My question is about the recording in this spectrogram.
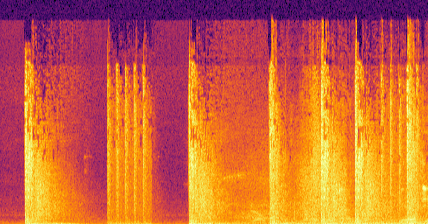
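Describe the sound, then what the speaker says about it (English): Bombs detonate in the naval warfare game Command: Modern Operations, a string of sharp, loud blasts one after another, each with a rumbling tail, heavy and close. "Yep, there's the bombs."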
